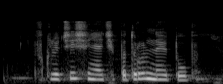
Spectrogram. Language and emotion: Russian, neutral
